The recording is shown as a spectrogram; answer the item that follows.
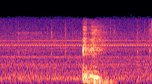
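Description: Quiet room tone, broken a little over a second in by one short throat-clear from a woman.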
